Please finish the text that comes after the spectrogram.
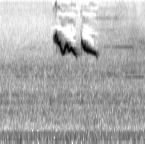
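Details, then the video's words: Female Oriental white-eye calling to excite a male into singing: two quick, very high, thin descending notes close together, over a faint low electrical hum. "Chúa khuyên mái - khuyên mái kích trống siêu líu"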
